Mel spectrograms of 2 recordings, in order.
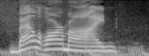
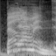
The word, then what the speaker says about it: Bellarmine: Okay, B-E-L-L. – Yes. – A-R. – Yes. – M-I-N-E. – There you go. – Bellarmine. – Bellarmine.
